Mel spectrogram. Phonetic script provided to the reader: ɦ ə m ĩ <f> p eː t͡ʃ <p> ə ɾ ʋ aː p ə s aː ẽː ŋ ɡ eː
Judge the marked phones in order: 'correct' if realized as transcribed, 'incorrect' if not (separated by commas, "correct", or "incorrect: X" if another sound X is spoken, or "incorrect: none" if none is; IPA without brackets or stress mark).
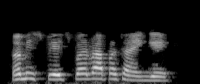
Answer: incorrect: s, correct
